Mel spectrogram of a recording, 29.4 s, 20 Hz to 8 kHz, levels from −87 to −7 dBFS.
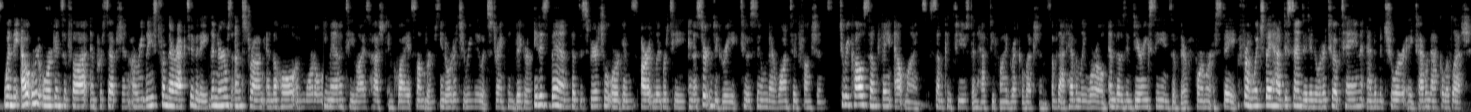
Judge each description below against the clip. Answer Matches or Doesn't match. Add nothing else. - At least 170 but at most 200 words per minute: Matches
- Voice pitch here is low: Doesn't match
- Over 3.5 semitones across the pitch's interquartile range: Doesn't match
